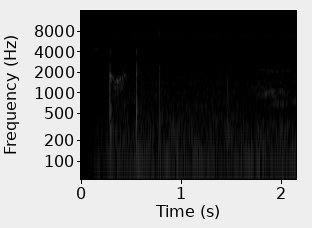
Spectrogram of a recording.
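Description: Near silence: faint room tone with a steady low hum and a few faint clicks in the first second or so.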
